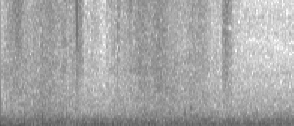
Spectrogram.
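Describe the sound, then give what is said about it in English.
Soft rustling and papery flicks of tarot cards being shuffled, a steady quiet texture with a few slightly sharper riffles, no voices. “All right, so I'm going to go ahead and start shuffling the cards.”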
